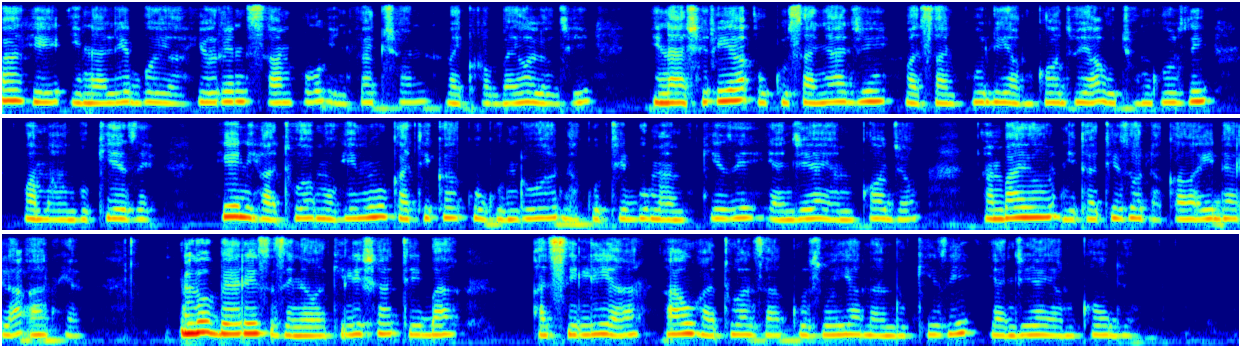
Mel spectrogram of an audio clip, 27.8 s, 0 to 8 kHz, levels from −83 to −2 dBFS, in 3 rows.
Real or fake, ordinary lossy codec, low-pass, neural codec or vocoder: fake; Opus, 64 kbps; 7.2 kHz; codec, 16 kHz, 16 kbps, FunCodec, trained on LibriTTS, 50 frames a second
